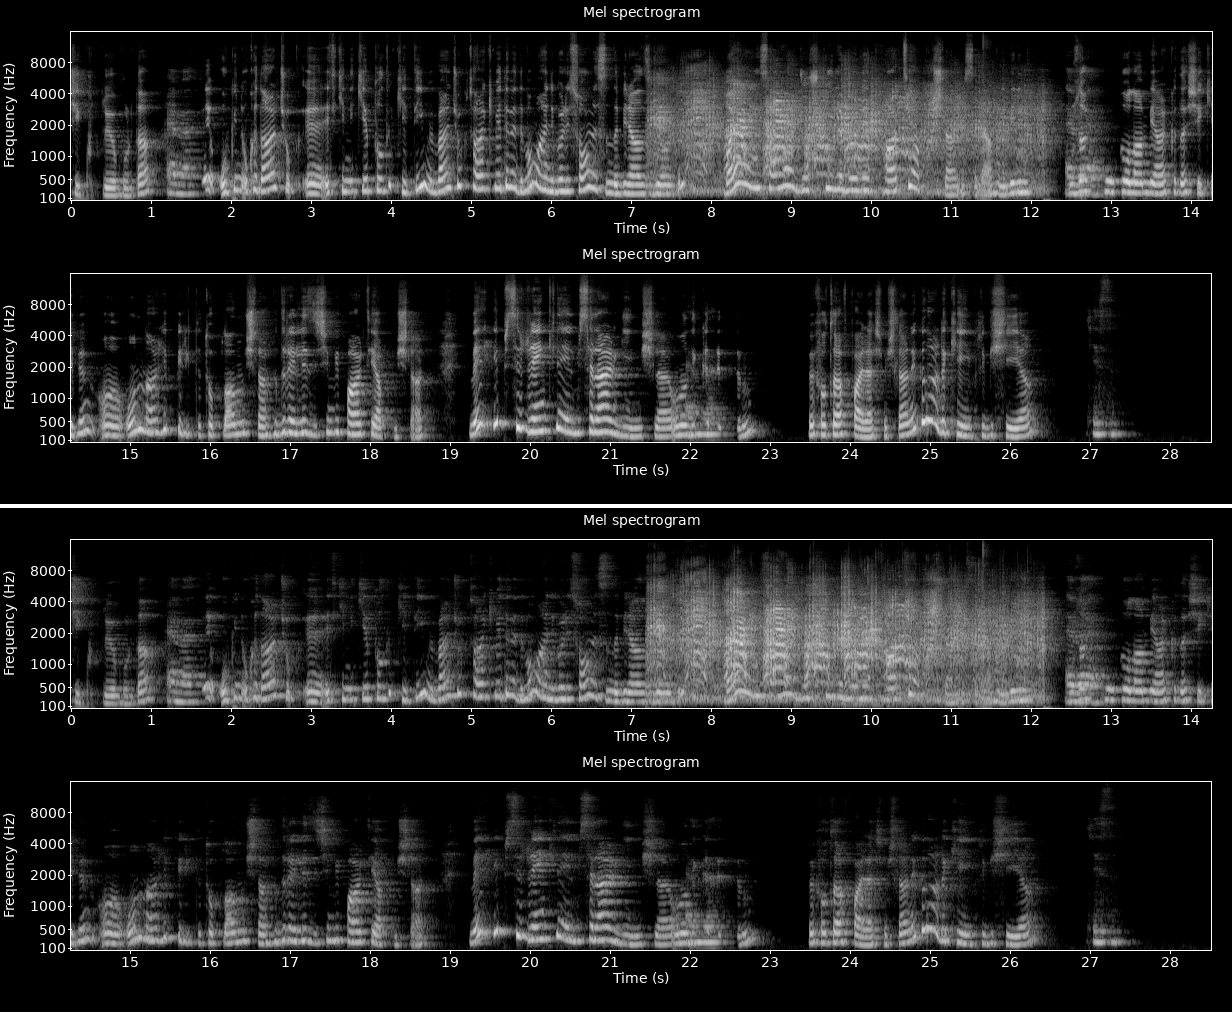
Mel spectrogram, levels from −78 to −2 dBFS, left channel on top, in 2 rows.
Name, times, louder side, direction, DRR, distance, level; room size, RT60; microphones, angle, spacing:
voice 1, 0.0-1.0 1.6-7.7 8.2-12.0 12.5-22.2 22.6-22.8 23.5-26.3, left 5 dB, 80° left, 14 dB, 0.4 m, -24 dB
voice 2, 1.2-1.6 12.4-12.8 21.9-22.3 27.0-27.3, right 1 dB, 25° left, -1 dB, 1.3 m, -28 dB
Gull seagull, 7.2-12.2, right 3 dB, 20° right, 0.3 m, -23 dB
4.8 x 4.2 x 5.6 m, 0.62 s
head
